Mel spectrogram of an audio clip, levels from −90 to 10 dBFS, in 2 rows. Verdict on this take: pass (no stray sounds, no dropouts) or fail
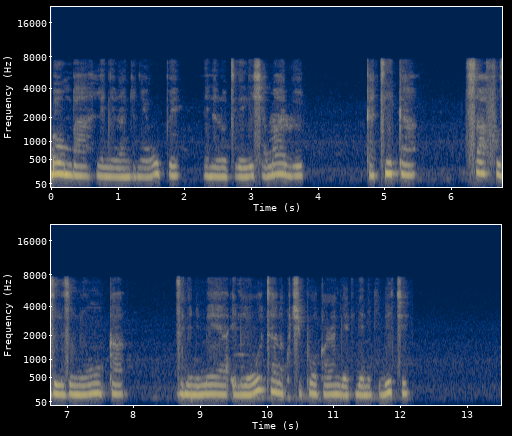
pass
